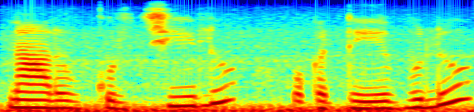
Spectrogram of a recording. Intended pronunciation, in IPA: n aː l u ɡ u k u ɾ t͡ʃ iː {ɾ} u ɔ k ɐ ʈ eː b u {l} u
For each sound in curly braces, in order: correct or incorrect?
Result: incorrect, correct

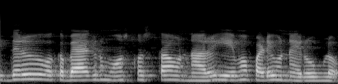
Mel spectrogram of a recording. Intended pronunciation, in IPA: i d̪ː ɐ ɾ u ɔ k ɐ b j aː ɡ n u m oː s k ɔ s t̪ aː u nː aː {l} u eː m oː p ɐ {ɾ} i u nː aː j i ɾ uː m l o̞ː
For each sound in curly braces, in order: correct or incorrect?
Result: incorrect, incorrect

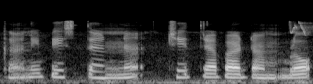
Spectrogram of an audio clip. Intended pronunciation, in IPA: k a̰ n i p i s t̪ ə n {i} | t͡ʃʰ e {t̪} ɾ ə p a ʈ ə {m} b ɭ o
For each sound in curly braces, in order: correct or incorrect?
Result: incorrect, correct, correct

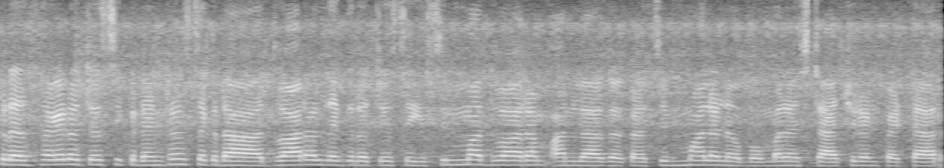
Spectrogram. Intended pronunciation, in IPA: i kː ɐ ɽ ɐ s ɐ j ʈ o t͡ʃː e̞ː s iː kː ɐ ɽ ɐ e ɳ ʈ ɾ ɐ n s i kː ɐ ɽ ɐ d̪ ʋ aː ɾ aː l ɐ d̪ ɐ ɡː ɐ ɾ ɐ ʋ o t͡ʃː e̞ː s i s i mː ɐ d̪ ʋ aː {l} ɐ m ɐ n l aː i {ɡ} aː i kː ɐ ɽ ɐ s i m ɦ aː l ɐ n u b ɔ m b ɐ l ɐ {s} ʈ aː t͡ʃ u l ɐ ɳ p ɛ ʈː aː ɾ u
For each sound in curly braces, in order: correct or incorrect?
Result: incorrect, correct, correct

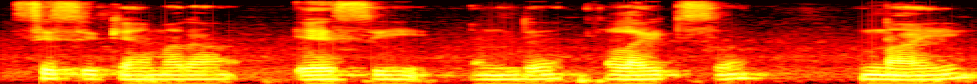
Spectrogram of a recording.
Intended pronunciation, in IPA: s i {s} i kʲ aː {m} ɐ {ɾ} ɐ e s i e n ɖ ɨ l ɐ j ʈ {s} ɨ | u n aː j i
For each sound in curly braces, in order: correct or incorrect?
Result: correct, correct, correct, correct

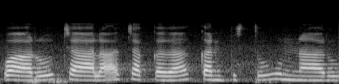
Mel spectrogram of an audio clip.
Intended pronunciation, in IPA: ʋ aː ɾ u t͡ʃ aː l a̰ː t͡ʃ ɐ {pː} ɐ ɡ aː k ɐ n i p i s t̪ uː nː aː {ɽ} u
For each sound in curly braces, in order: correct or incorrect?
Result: incorrect, incorrect

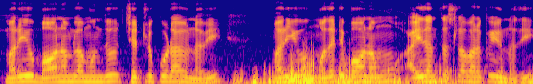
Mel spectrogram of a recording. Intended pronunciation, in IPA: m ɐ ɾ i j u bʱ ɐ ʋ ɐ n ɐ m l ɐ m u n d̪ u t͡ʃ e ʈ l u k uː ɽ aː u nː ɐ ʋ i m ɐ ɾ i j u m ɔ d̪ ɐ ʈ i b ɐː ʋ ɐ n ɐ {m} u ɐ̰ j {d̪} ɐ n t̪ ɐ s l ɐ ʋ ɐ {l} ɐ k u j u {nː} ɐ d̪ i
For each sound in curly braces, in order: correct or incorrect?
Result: correct, correct, incorrect, correct

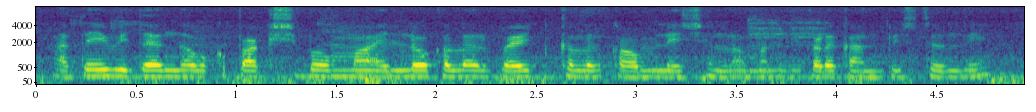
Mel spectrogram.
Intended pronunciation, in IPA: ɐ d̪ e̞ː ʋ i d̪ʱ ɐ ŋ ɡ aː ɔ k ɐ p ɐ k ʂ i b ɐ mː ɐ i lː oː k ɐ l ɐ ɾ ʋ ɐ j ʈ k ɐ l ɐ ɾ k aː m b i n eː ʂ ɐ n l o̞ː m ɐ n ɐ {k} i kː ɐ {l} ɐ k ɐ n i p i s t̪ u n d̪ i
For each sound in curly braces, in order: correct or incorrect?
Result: correct, incorrect

